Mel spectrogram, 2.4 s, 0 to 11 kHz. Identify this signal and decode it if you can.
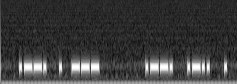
Morse code, heard as a keyed tone, about 50 wpm, spaced as for 30 wpm, 680 Hz. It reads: PEOPLE
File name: archived / CRSnet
